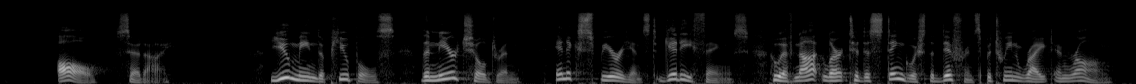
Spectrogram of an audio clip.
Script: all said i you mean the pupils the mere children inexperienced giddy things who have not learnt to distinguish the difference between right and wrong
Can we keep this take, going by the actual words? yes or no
no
